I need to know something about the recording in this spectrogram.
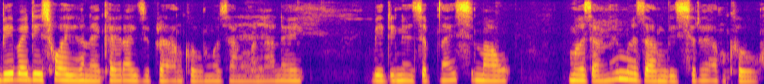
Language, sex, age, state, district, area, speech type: Bodo, female, 45-60, Assam, Chirang, rural, spontaneous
